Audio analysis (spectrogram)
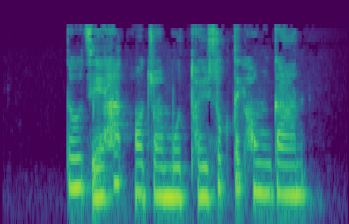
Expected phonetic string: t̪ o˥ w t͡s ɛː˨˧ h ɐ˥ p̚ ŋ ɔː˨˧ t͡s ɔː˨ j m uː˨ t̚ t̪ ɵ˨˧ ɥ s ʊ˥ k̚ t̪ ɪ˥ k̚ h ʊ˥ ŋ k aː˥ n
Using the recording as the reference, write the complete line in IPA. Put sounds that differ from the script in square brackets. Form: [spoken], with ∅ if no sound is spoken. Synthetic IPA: t̪ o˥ w t͡s ɛː˨˧ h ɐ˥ [t̚] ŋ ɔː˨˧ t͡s ɔː˨ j m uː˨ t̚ [t̪ʰ] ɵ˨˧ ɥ s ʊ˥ k̚ t̪ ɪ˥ k̚ h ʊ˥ ŋ k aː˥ n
